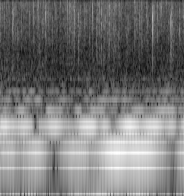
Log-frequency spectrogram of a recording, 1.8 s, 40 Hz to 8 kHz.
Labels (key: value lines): label: biophony, midshipman
recorder: SoundTrap 500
